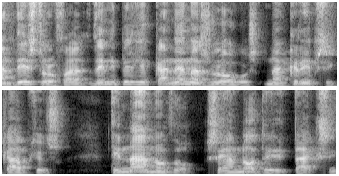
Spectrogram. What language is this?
Greek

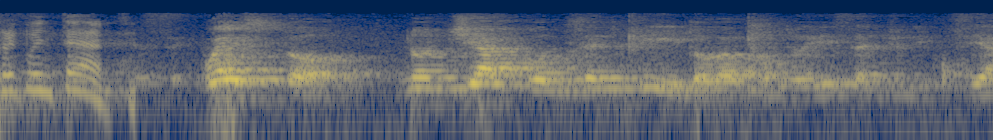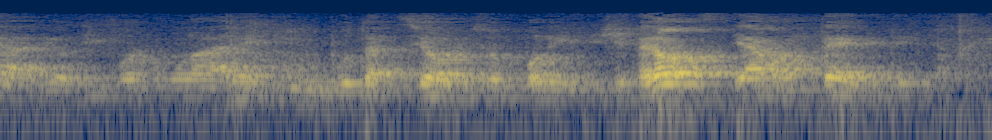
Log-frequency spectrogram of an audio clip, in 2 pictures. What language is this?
Italian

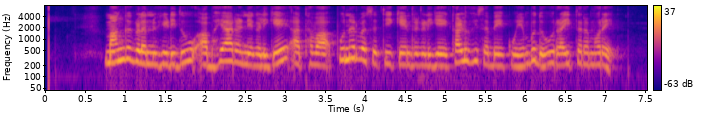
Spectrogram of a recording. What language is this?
Kannada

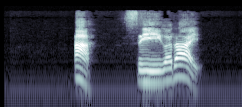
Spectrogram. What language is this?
Thai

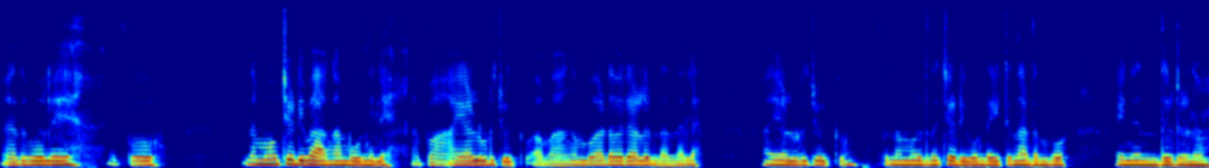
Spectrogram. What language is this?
Malayalam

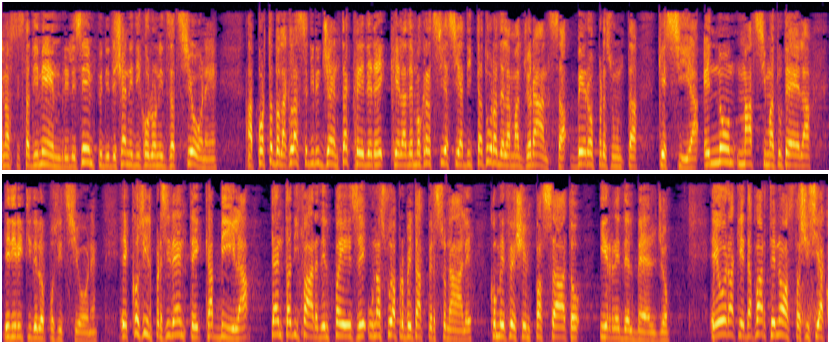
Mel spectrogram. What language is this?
Italian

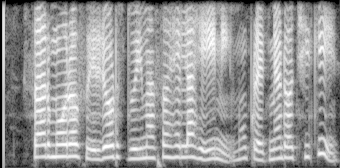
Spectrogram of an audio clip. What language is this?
Odia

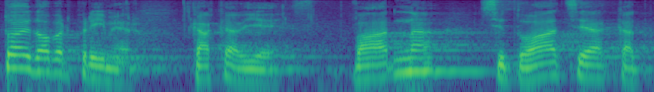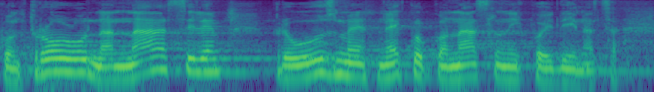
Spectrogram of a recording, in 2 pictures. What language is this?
Croatian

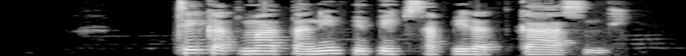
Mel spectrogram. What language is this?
Western Highland Purepecha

